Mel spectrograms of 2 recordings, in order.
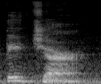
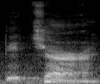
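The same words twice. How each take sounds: First: The first sound is a clean, crisp t. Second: The first sound is a clean, crisp t.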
